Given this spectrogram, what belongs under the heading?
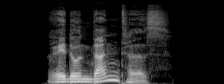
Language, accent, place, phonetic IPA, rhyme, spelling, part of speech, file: German, Germany, Berlin, [ʁedʊnˈdantəs], -antəs, redundantes, adjective, De-redundantes.ogg
- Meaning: strong/mixed nominative/accusative neuter singular of redundant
